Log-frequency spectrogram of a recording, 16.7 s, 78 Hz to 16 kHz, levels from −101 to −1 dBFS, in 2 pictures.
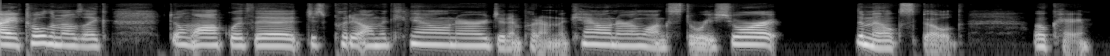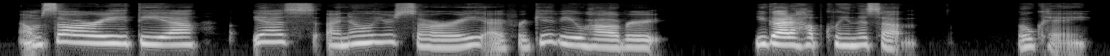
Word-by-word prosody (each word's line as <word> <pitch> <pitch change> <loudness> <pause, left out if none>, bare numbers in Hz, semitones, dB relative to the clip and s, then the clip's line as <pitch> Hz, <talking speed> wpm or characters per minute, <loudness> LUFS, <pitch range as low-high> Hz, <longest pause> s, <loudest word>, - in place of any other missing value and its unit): and 235 - +11
I 225 - +6
told 265 +3 +3
him, 235 - +2
I - - 0
was 210 -1 -3
like, 195 0 -5 0.4
"Don't 235 - -2
walk 225 0 +2
with 215 -1 -2
it. 210 -1 +1
Just 225 -1 -9
put 235 -3 -4
it - - 0
on 215 0 -1
the 215 - -3
counter." 230 -3 -1
Didn't 175 -4 -5
put - - -8
it - - -8
on - - -8
the - - -9
counter. 230 -4 -1
Long 195 -3 -3
story - - -4
short, 240 +5 +3 0.6
the 260 - +5
milk 170 -5 0
spilled. - - -7 0.5
Okay. - - -5 0.3
"I'm 265 -4 -1
sorry, 270 -2 +5
Tia." 235 -1 +1 0.4
"Yes, 300 0 -1
I 220 - -2
know 260 +5 +3
you're 295 +1 -2
sorry. 195 -2 -1
I - - -5
forgive 235 - -6
you, 230 -3 +2
however, 185 -2 0 0.8
you 245 - +2
gotta 235 -3 +10
help 225 +1 -3
clean 220 -4 -1
this 230 0 -2
up." - - -1 0.9
"Okay." 200 +7 -7
230 Hz, 175 wpm, -25 LUFS, 210-255 Hz, 0.9 s, and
